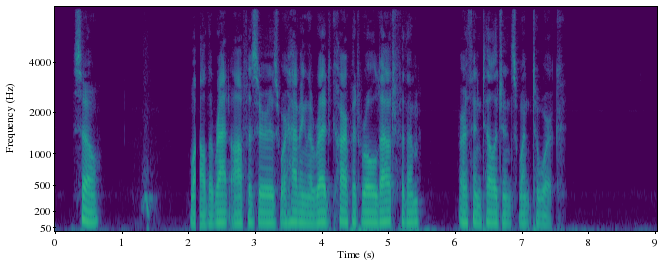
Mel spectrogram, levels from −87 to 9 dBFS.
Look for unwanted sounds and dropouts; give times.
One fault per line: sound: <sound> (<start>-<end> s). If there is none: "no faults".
sound: whoosh (1.3-1.6 s)
sound: dropout (2.1-2.2 s)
